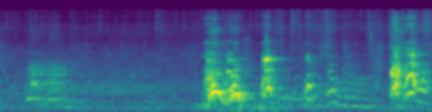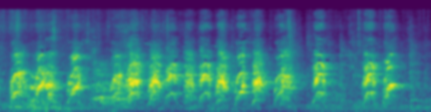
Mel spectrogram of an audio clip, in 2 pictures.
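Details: Yorkshire Terrier pup playing with friends in a yard, giving a rapid series of high, sharp yips and little barks, about two per second over the last eight seconds, after a quieter whimpering start.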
